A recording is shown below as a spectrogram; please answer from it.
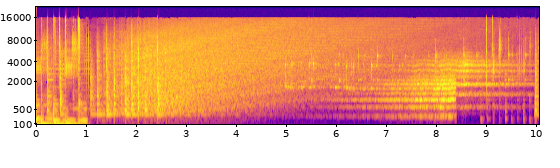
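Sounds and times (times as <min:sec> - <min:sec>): hissing noise wash: 0:01.2 - 0:10.0
sustained synth tones: 0:02.6 - 0:10.0.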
